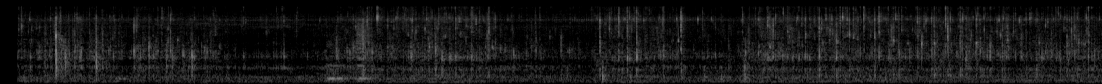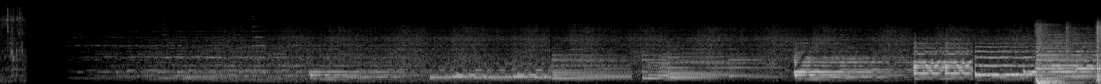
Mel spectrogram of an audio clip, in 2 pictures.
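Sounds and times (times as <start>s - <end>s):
water jet splashing into basin: 0.2s - 11.3s.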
